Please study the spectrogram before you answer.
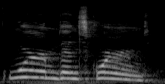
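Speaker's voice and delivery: ordinary delivery, nothing marked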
